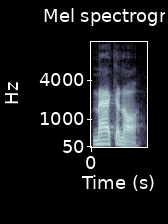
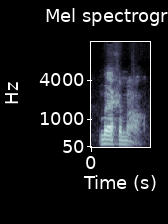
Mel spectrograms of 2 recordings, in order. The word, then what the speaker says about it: Mackinac: It's Mackinac. Mackinac, right. It's spelled two different ways, but it's the Straits of Mackinac, Mackinac Island, Mackinac City, and depending on who writes it out, it's spelled phonetically or it's pronounced differently.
